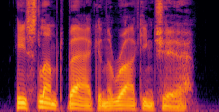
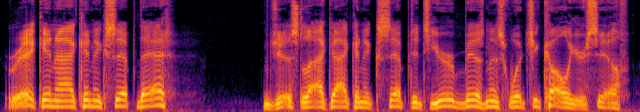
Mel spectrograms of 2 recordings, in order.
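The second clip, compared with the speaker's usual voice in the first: put-on old farmer, suspicious; 5 semitones higher than usual. A narrator's reading. Peabody accepts Luke's answer.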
